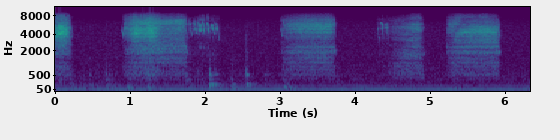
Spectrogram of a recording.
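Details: Western barn owls in their nest in Spain, evening feeding on 29 November 2023; a series of uneven hissing screeches, short and long, with quiet gaps and faint scrapes between.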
